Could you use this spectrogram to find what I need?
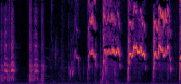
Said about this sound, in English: This bird is particularly vocal, which is good. It means that the feeding is not obstructing its airways in any way because you can hear it making noises, which is fantastic.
